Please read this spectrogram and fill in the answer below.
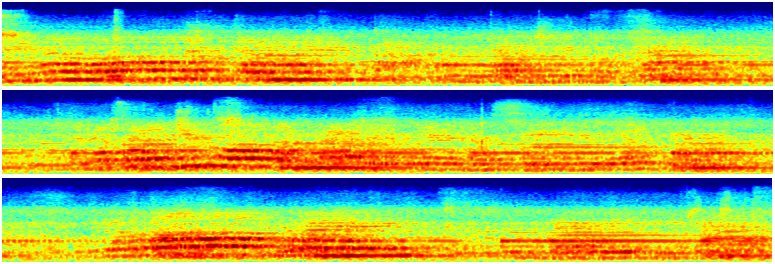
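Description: Middle school mixed chorus of boys and girls singing together, a flowing melody in phrases that swell and fade.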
